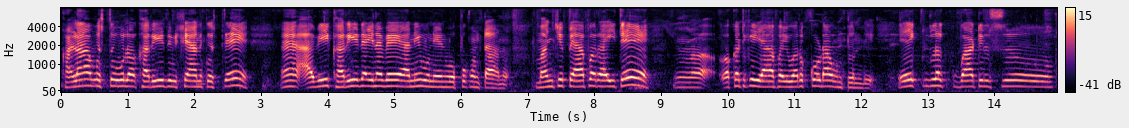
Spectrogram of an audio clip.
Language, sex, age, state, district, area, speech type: Telugu, female, 60+, Telangana, Ranga Reddy, rural, spontaneous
